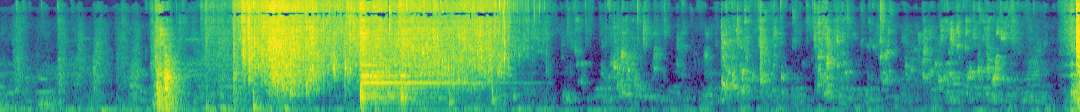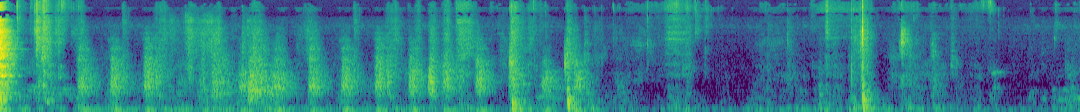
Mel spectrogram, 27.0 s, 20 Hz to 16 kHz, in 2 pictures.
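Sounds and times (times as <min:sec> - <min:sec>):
water sloshing: 0:02.8 - 0:06.8
water splashing in a basin: 0:02.8 - 0:12.8.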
